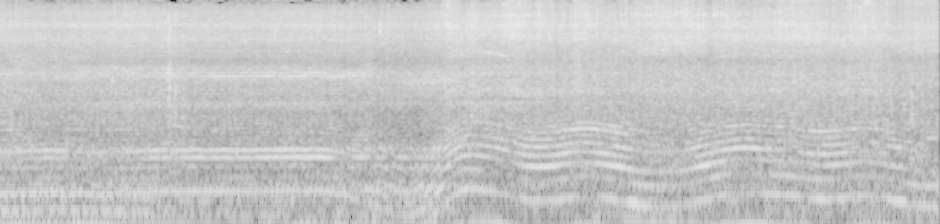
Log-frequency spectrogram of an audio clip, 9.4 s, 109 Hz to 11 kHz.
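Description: Citroën DS3 rally car's turbocharged engine idling steadily, then revved up and down in repeated swells from about halfway through as the car pulls out of its service bay.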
